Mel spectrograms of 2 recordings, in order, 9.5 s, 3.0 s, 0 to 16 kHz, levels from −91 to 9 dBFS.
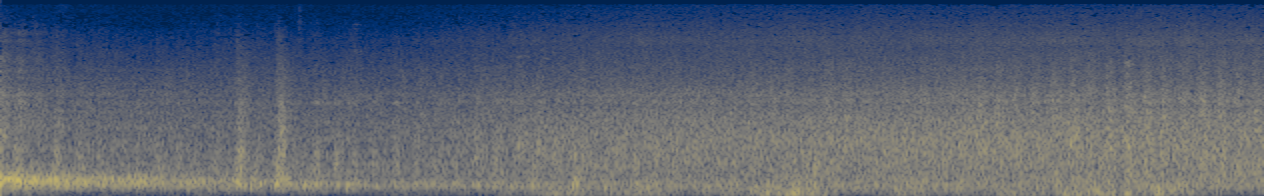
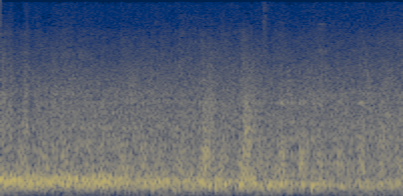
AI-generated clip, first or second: second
